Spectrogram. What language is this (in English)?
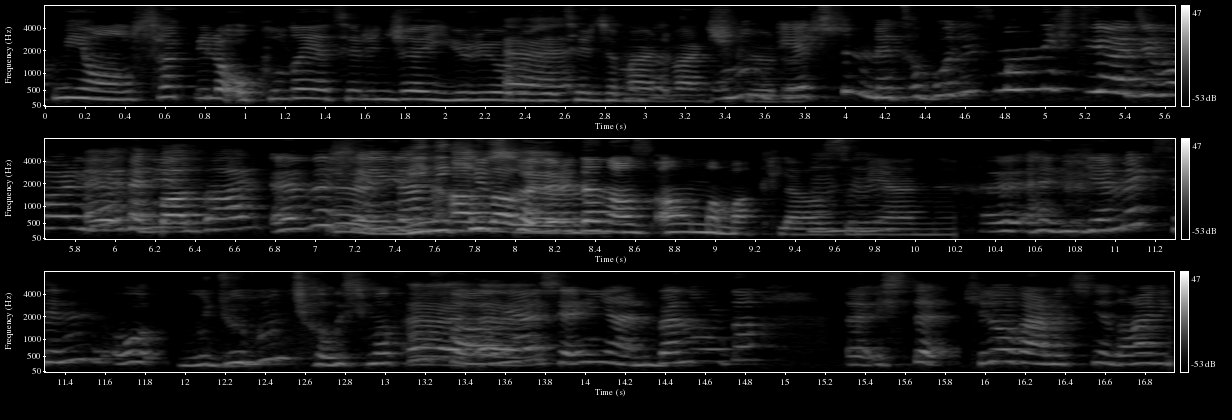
Turkish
